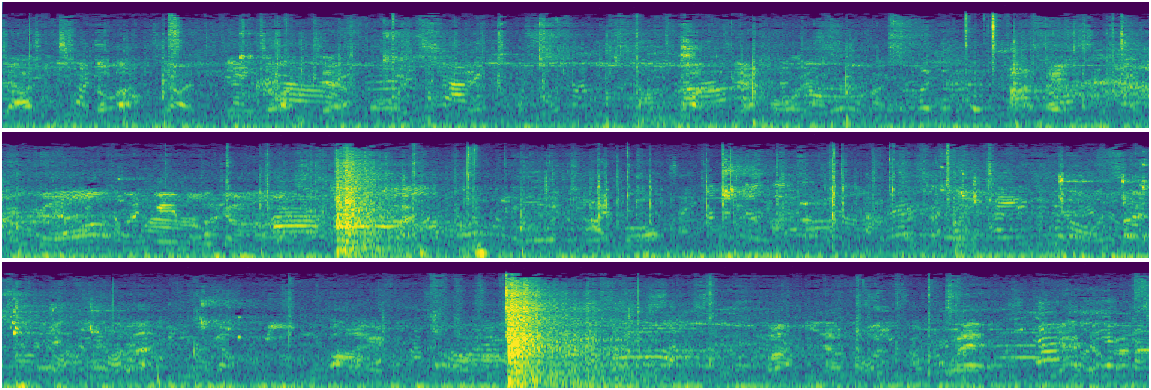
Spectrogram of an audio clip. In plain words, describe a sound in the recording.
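Young girls chatter and call out nearby, outdoors.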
